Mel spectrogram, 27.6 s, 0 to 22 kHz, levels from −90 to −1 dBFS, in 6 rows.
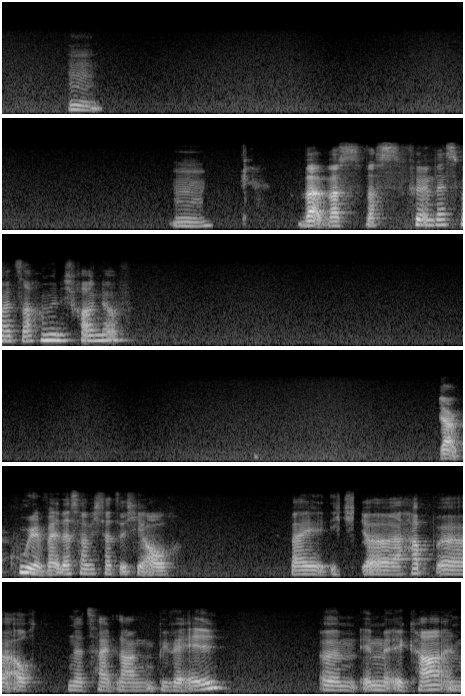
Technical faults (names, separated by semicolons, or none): none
